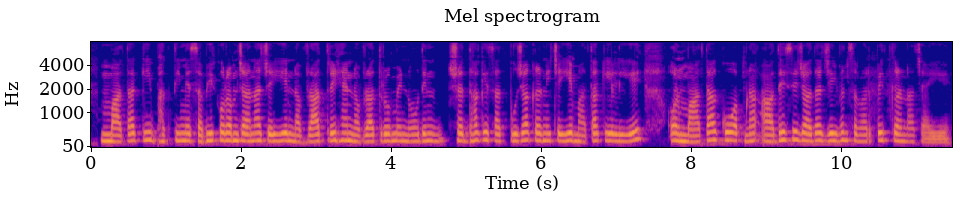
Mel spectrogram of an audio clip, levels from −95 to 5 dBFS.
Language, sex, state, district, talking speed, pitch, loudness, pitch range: Hindi, female, Uttar Pradesh, Gorakhpur, 185 wpm, 205 Hz, -25 LUFS, 190-215 Hz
